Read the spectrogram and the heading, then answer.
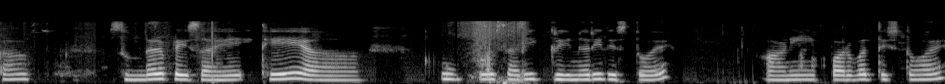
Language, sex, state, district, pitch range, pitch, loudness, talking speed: Marathi, female, Goa, North and South Goa, 215-240 Hz, 230 Hz, -17 LUFS, 80 wpm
